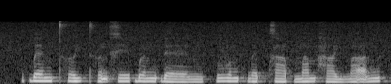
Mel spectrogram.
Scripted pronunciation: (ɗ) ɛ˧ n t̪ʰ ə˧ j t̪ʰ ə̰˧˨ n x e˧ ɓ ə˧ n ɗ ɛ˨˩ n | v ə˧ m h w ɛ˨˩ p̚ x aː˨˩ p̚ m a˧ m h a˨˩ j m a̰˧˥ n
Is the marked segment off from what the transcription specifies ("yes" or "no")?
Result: yes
